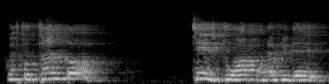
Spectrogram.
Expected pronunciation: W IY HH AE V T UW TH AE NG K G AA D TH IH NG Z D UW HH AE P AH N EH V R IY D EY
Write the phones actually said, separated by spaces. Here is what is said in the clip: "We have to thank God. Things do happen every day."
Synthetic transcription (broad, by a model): W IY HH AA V T UW T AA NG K G AA D T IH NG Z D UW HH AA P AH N EH V R IY D EY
